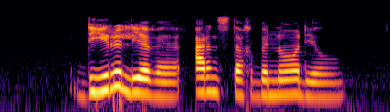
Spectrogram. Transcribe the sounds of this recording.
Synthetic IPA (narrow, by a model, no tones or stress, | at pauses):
diːɾəliəvəærnstəχbənɑːdiəlˠ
